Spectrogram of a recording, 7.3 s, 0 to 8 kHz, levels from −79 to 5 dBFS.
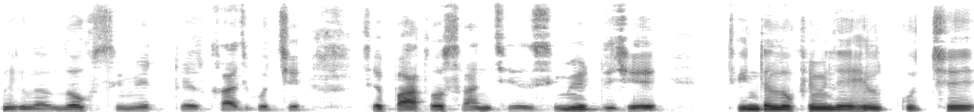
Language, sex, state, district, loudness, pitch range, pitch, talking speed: Bengali, male, West Bengal, Purulia, -18 LUFS, 110-125 Hz, 115 Hz, 150 wpm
